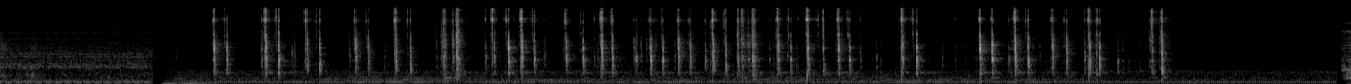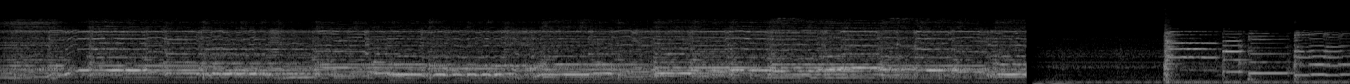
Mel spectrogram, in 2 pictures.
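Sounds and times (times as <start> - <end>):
typing on laptop keyboard: 2.0 - 11.8.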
